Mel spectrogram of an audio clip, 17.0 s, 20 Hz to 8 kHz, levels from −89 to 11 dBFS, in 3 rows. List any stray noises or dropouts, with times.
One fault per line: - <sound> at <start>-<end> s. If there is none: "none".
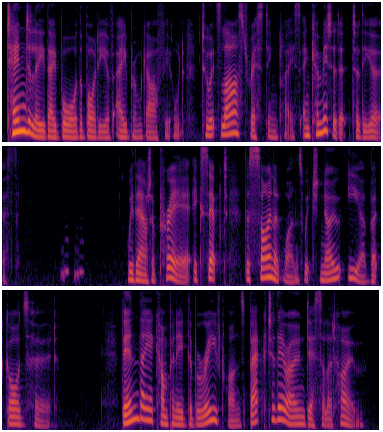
- laugh at 6.6-6.9 s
